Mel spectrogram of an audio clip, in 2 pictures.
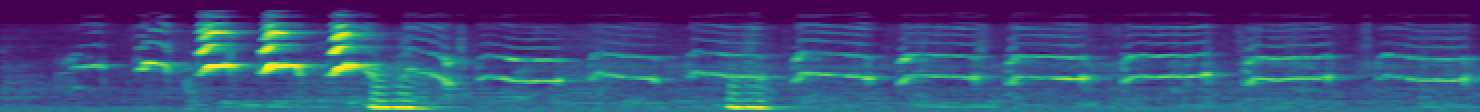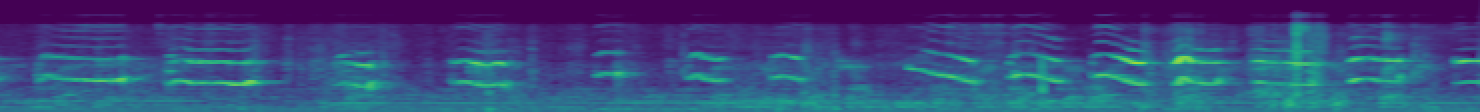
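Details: Jack Russell Terrier puppies, four weeks old, trying to get out, giving a steady run of high, downward-sliding whines and squeaks, several a second, with a couple of louder yelps near the start.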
